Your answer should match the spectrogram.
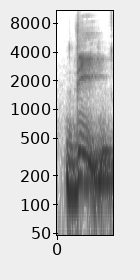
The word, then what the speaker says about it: the: pronounce it the and if that word begins with the vowel we'll pronounce this D okay now this the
